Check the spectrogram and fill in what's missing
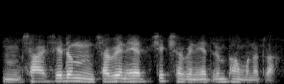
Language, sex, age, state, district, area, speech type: Manipuri, male, 18-30, Manipur, Kangpokpi, urban, conversation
